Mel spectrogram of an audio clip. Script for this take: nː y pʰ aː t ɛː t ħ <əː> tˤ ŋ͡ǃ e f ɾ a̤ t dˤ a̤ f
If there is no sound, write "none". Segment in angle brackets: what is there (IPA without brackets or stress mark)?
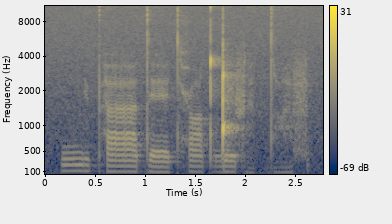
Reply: ɔː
